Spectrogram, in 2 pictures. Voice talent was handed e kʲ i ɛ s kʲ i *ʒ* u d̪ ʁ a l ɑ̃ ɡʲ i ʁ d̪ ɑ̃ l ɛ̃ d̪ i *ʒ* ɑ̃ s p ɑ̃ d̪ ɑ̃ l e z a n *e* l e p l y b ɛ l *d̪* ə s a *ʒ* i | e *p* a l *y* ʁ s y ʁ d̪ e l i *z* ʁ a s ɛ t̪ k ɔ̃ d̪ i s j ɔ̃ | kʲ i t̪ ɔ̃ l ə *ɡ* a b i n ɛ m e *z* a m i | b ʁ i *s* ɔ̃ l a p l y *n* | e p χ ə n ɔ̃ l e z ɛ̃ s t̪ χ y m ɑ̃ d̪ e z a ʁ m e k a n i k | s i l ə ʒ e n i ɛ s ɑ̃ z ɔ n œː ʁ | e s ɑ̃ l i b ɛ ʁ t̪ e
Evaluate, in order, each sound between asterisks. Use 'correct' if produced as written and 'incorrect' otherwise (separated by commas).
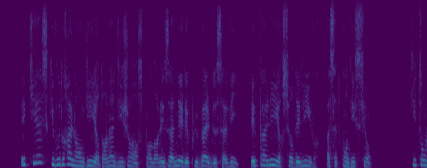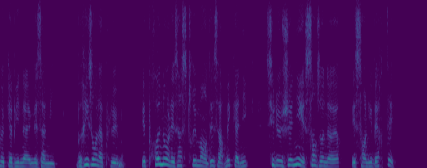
incorrect, correct, correct, correct, incorrect, correct, incorrect, incorrect, incorrect, correct, incorrect, incorrect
